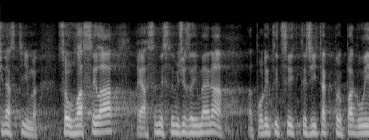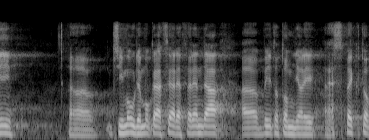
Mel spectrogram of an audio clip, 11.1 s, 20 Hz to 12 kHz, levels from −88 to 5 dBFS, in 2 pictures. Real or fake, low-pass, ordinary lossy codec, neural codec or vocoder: fake; 7.2 kHz; MP3, 64 kbps; codec, 16 kHz, 4 kbps, FunCodec, trained on LibriTTS, 50 frames a second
